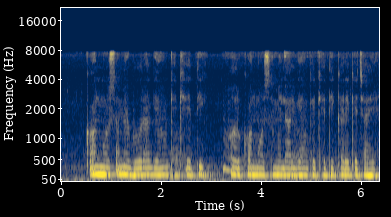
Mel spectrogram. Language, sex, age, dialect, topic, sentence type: Magahi, male, 25-30, Western, agriculture, question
